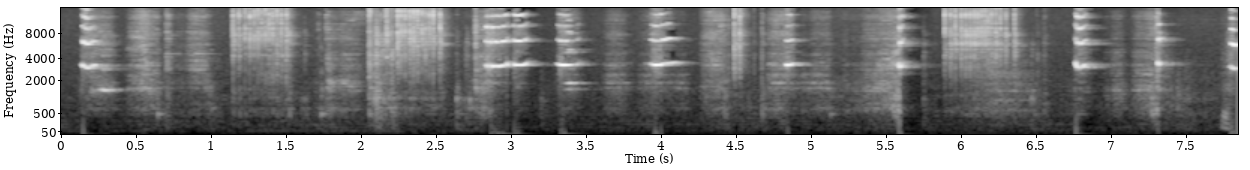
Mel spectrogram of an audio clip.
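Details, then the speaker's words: Solex engine with a starting problem, cranked slowly by hand: bursts of high, squeaky scraping and sharp squeals from internal binding, possibly a bearing; later found out-of-round flywheel, bad cylinder, poor decompression valve and broken fuel pump. "of binding and scraping does that be a bearing used to have compression tight oh it's really tight tight squealing sound doesn't sound good"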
